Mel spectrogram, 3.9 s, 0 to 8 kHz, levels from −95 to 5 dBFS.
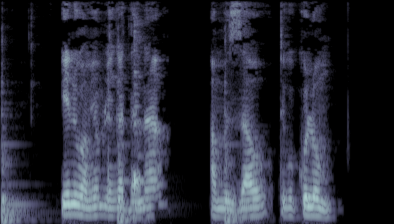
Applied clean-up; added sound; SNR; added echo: classical method spectral subtraction.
